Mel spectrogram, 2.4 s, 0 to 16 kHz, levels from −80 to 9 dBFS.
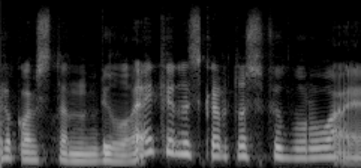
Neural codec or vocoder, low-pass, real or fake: codec, 32 kHz, 1.9 kbps, SNAC; 14.4 kHz; fake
